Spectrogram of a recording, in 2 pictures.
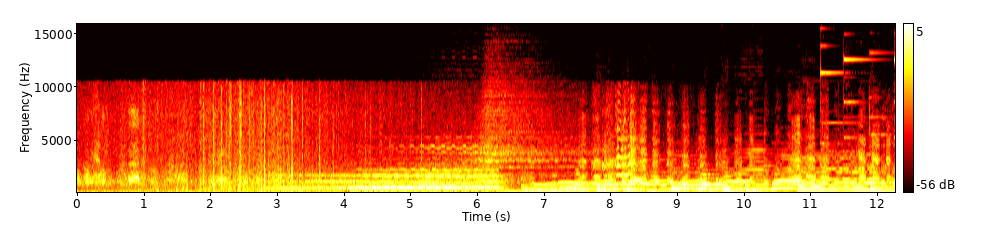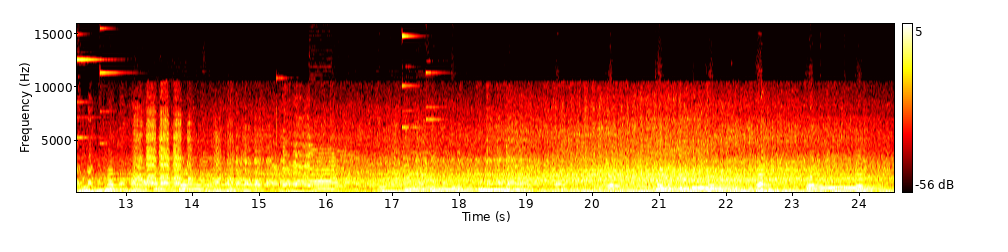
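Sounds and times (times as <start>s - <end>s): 
ducks quacking and cooing: 0.0s - 3.3s, 7.1s - 21.2s
flock of ducks flapping wings: 0.8s - 4.5s
music: 4.2s - 24.5s
car driving with low engine and road rumble: 13.2s - 24.5s.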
